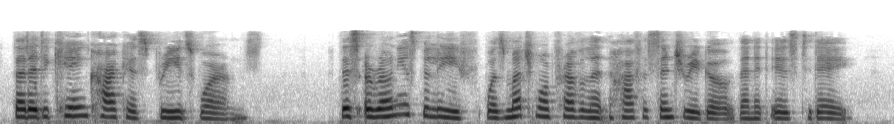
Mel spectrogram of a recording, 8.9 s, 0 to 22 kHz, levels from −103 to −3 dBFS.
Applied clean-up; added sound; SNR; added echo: none; none; none; none.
